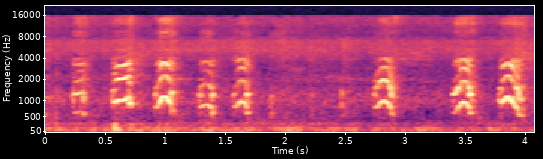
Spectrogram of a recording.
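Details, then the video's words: Beagle puppy fighting, giving short high arched yips and whines in irregular bursts, several close together then a pause, with low rumbling handling noise underneath. "My little fighting beagle puppy"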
